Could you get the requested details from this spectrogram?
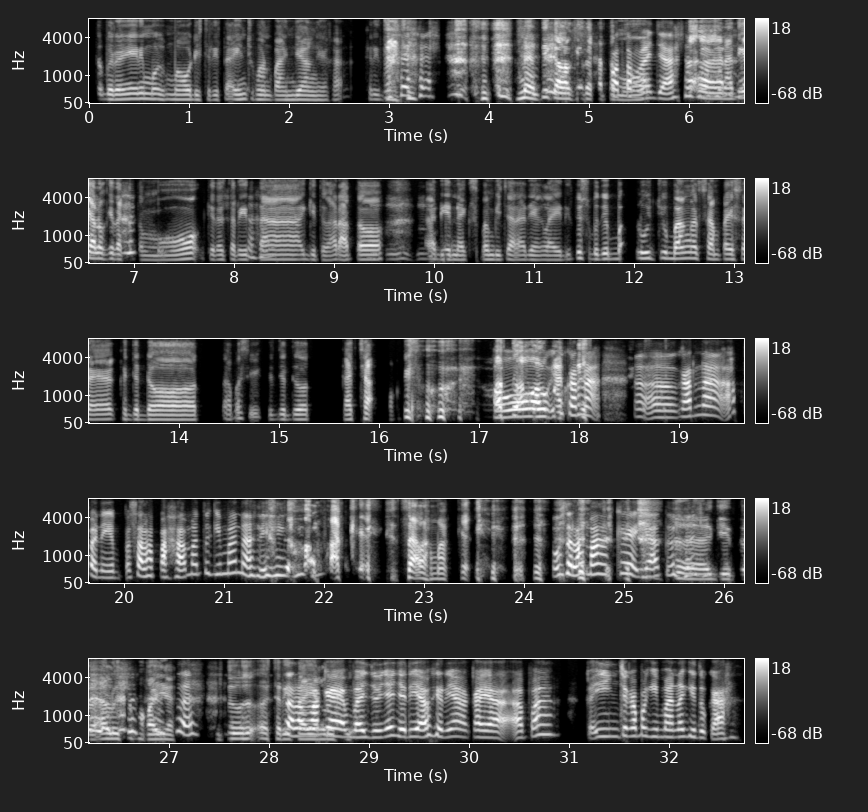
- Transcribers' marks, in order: laugh; laughing while speaking: "ceritanya"; laugh; laugh; in English: "di-next"; laughing while speaking: "waktu itu, waktu awal pakai"; laugh; laughing while speaking: "Awal pakai, salah make"; chuckle; other background noise; laugh; laughing while speaking: "Tuhan"; laugh
- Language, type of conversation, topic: Indonesian, podcast, Apa cerita di balik penampilan favoritmu?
